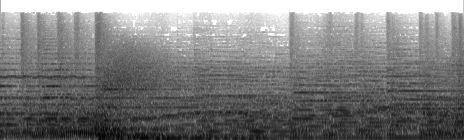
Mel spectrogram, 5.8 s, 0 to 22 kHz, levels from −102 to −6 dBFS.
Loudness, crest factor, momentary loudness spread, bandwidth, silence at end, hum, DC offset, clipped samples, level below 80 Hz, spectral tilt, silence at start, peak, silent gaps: -16 LUFS; 14 dB; 7 LU; 15.5 kHz; 0 s; none; under 0.1%; under 0.1%; -22 dBFS; -6 dB/octave; 0 s; 0 dBFS; none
